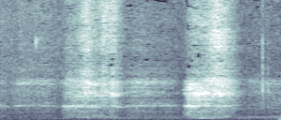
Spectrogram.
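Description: Two short, breathy gasps from a person, about half a second and a second and a half in.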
